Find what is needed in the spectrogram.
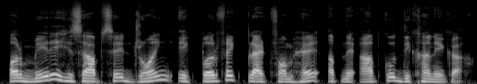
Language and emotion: Hindi, neutral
